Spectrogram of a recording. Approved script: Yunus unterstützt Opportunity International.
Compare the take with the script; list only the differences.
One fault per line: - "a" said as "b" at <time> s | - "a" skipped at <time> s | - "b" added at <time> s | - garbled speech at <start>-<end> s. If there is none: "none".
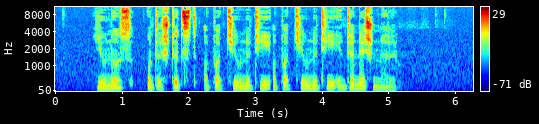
- "Opportunity" added at 3.2 s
